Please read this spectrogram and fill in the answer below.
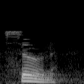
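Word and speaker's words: Soon (σύν): Soon is how it's pronounced.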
